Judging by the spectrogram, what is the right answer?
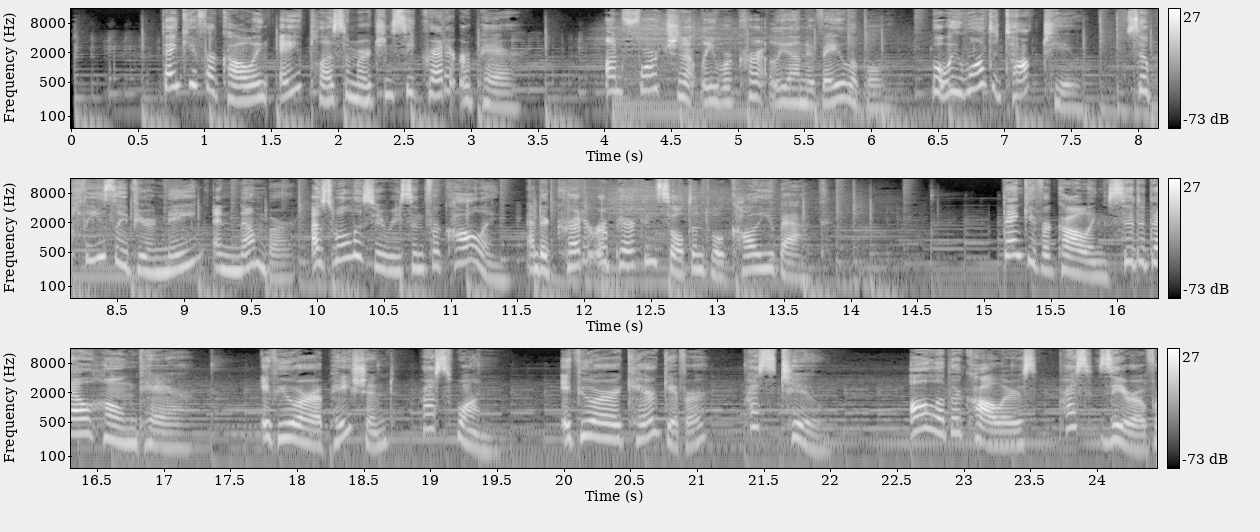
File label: ivr telephony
